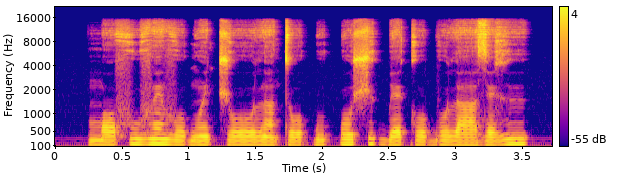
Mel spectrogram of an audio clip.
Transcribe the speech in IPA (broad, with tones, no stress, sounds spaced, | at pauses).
m ɔ˨ f u˧ v ɛ̃˧ v o˨ ɡʷ ɛ̃˨ t͡ʃ oː˨ l ã˨ t oː˨ k͡p u˧ k͡p o˦ ʃ ɨ˦ ɡ͡b ɛ˧ k o˧ b o˧ l aː˨ z ɛ˧ ɣ ɨ˦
